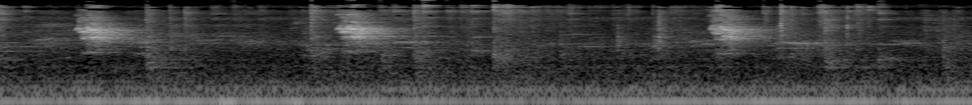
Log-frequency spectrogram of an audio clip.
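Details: A pet African grey parrot indoors produces three high, grating squawks spaced about two seconds apart, the last one softer, against a continuous low hum and a little room noise.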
